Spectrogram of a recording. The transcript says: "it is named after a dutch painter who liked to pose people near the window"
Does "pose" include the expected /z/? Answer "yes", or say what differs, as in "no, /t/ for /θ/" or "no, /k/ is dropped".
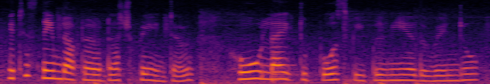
no, /s/ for /z/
